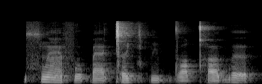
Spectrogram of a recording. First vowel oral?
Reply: no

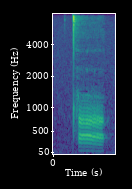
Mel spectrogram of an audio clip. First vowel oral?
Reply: no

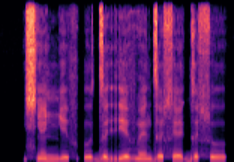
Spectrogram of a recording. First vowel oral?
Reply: no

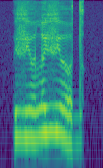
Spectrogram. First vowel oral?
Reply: yes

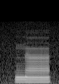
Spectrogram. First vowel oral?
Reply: no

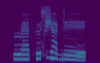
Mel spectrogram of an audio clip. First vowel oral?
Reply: yes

